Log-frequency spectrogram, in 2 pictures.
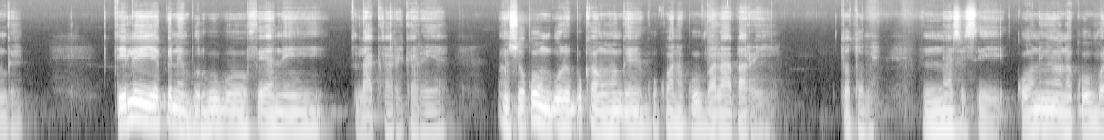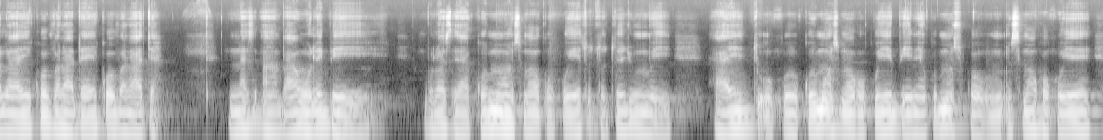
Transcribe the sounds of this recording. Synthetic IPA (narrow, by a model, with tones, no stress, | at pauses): ŋɡɛ˨ | te˦le˦jɛ˦k͡pɛ˦nɛ˨bo˨ɾo˨bʊ˦bɔ˦fɛ˦a˦nɪ˦˨ | la˨kʰa˨ɾɪ˨ka˨ɾɪ˦ja˦ | n̩˨sɔ˨kɔ˦ŋ̩˦ɡ͡bo˦ɾe˦bʊ˦ka˨ŋɔ˦ŋ˦ɡɛ˦kʊ˦ka˦na˨kʊ˦va˨la˦ba˨ɾɪ˨ | tɔ˦tɔ˨mɛ˨ | n̩˦na˦s̬ɪ˨sɪ˨ko˨˦nɪ˦ɛ˦a˨na˨ko˦va˨la˦je˦ko˦va˦la˦˨dɛ˨˦e˦ko˦va˨la˨d͡ʒa˨ | n̩˦a˦sa˨baː˨˦wʊ˨lɪ˦be˨ | bʊ˨lo˦sɪ˨a˨ko˦mɔ˦˨sɪ˦ma˦kɔ˨ku˦je˦tʊ˨tʊ˨to˦d͡ʒu˦ũ˦be˨ | a˨je˦tko˨˦i˦m˦õ˨sɪ˨˦ma˦˨kɔ˨ku˦je˦bi˨˦nɛ˨ko˨˦i˦mõ˦˨˦sn̩˨sɪ˦ma˦kɔ˨ku˦je˦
